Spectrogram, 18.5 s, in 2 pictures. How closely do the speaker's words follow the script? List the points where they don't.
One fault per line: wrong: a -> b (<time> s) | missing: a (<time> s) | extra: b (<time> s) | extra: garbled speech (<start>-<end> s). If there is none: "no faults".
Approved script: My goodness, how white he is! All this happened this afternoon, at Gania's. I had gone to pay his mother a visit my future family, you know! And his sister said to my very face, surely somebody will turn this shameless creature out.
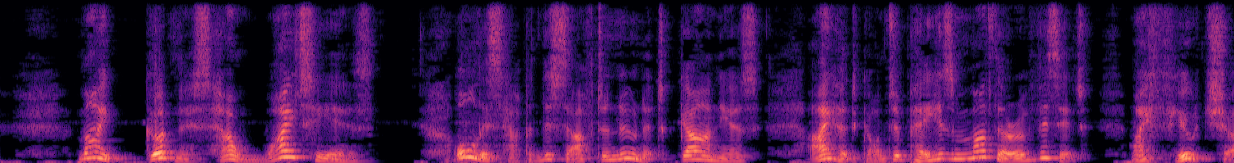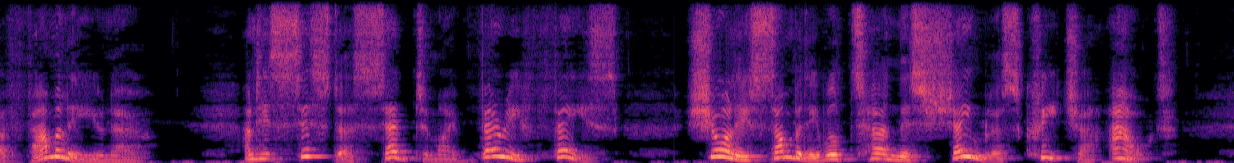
no faults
